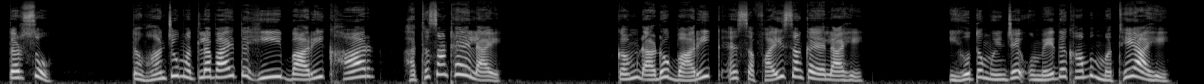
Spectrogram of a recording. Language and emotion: Sindhi, surprised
